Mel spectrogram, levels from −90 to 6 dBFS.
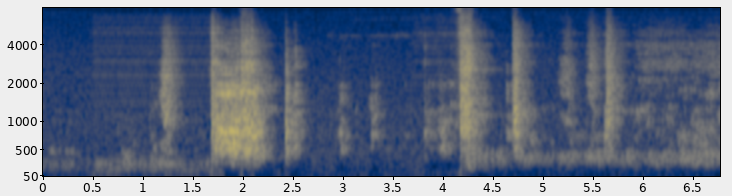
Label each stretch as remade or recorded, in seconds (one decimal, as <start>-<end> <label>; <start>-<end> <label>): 0.0-0.5 recorded; 0.5-1.8 remade; 1.8-3.7 recorded; 3.7-4.2 remade; 4.2-6.8 recorded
